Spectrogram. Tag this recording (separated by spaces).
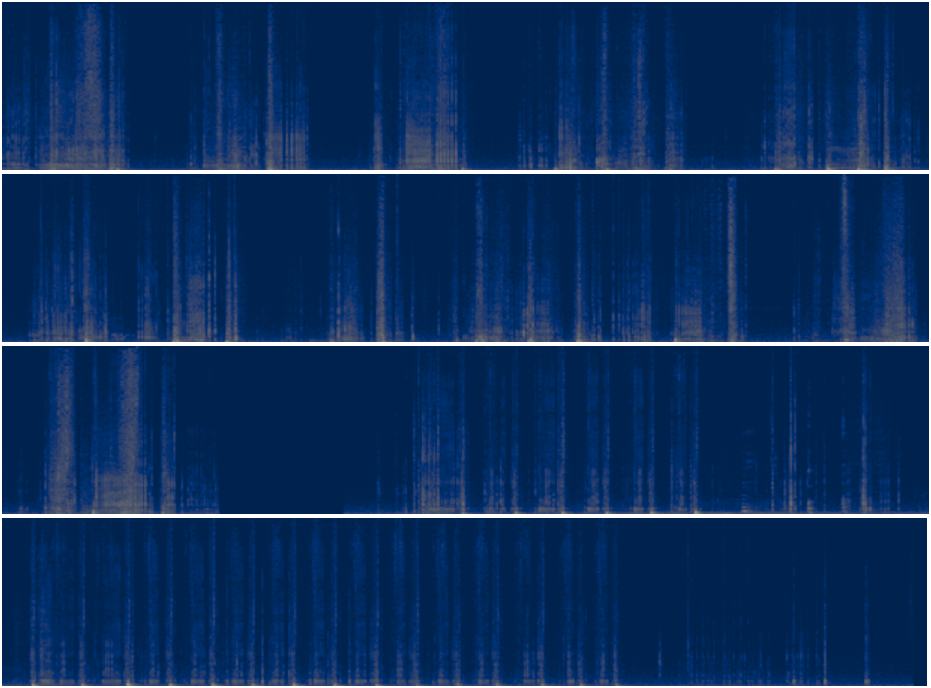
footstep step steps walk walking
